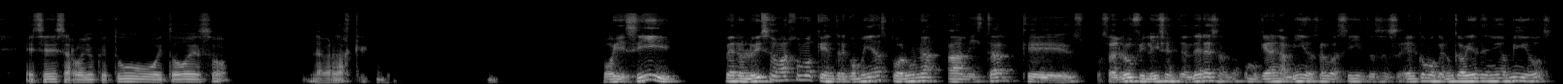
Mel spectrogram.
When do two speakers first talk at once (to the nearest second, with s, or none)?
none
